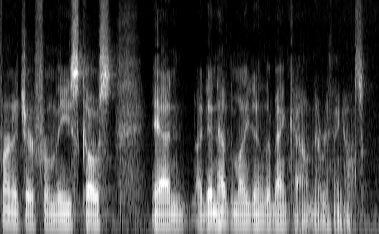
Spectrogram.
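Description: A man talks at a fairly quick pace with a fairly low pitch. Noticeable background noise runs underneath. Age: 70s. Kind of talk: sermon. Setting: church.

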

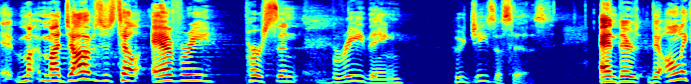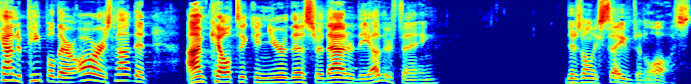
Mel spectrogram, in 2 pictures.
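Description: Raised and projected, a man's high-pitched voice has an animated, bright, sharp tone, lively intonation, big swings in loudness, a moderate pace and long, frequent pauses, all in a very clean recording with a silent background. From US South, North Charleston, South Carolina. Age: old. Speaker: pastor. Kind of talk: sermon. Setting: church.

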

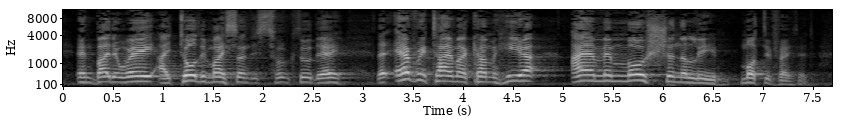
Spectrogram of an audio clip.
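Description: With a Brazilian accent, a man speaks at a moderate pace with a high pitch and ordinary pitch variation. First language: Portuguese. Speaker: pastor. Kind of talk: sermon. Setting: church.

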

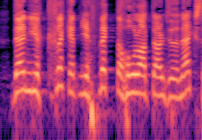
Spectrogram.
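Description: With an Irish accent, a man projects a raised, high-pitched voice with a bright, sharp tone and ordinary pitch variation, the sound dry and close with no echo. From Ireland. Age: 50s. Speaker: guest preacher. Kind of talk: sermon. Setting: church. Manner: halting, repeats words.

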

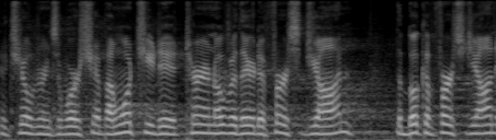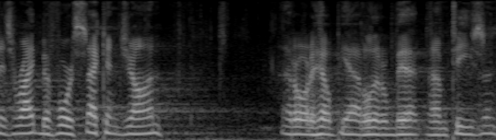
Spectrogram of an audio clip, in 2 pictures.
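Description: The pace is moderate. The intonation stays flat and monotone. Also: man, fairly high pitch for a man. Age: 60s. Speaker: preacher. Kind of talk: sermon with an altar-call invitation. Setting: church.

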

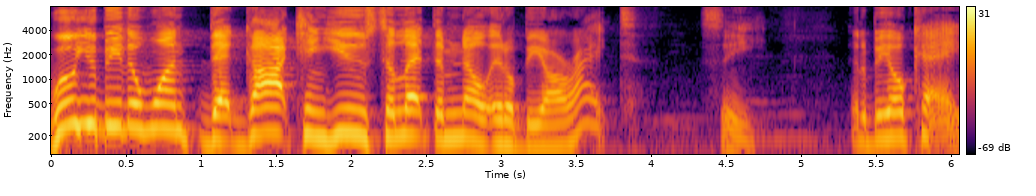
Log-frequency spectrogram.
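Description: A man with an American accent and a high pitch speaks at a moderate pace in a raised, projected voice, his tone warm, animated, bright and sharp, with lively intonation. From New York. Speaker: guest preacher; pastor. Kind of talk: sermon. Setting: church. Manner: warm, animated, pulpit-style call and response.

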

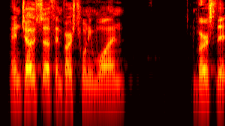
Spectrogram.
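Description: A man with a fairly high pitch speaks in a Mississippi accent, the sound dry and close with no echo. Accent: Southern US (Mississippi). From US South, rural South Mississippi. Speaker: pastor. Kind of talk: sermon. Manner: halting.

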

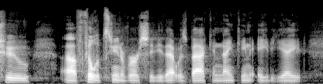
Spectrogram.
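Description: A man speaks with an Upper Midwest accent. The sound is dry and close, with no echo. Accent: Upper Midwest American. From US Upper Midwest (southwest Minnesota). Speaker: missionary and guest preacher. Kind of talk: sermon. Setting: church.

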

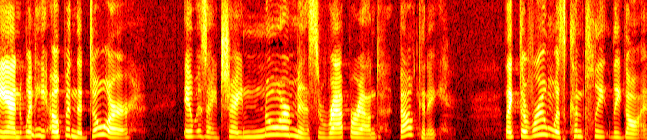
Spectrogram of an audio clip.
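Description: A woman's raised, projected voice, high in pitch with a bright, sharp tone, at a fairly slow pace with big swings in loudness, in a very clean, dry, close recording with no echo and a silent background. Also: ordinary pitch variation. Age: 40s. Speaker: church member sharing testimony. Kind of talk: testimony.

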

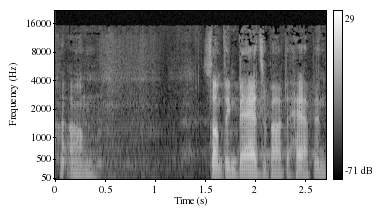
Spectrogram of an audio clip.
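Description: A man is talking. He sits fairly high in pitch. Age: 20s. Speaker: youth ministry staffer. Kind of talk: sermon. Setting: church. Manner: halting, many fillers.

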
